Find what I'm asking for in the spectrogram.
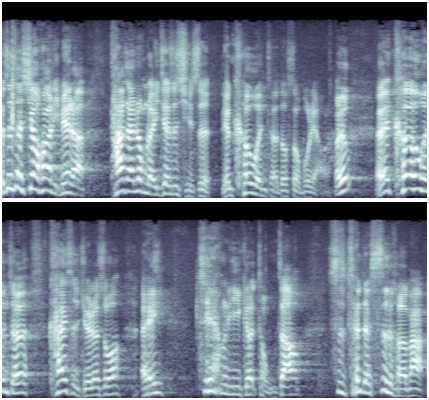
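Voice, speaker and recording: A man with a high voice talks at a moderate pace with very wide pitch swings. Noticeable background noise is present. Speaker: veteran journalist. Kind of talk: political talk show discussion.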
